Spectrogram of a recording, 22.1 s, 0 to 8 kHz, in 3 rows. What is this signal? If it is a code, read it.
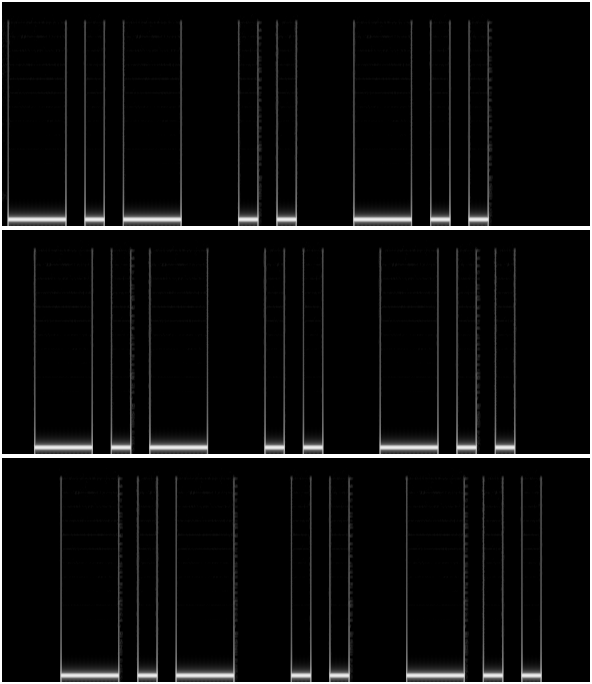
Morse code, heard as a keyed tone, about 5 wpm, 250 Hz. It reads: KID KID KID
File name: morse / morse-training-05WPM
